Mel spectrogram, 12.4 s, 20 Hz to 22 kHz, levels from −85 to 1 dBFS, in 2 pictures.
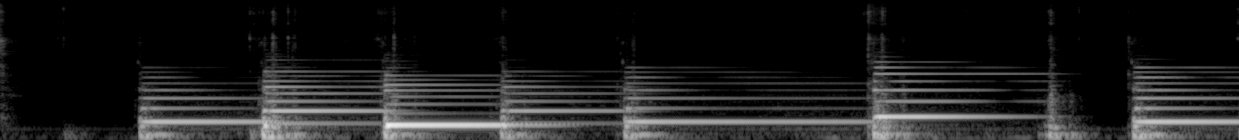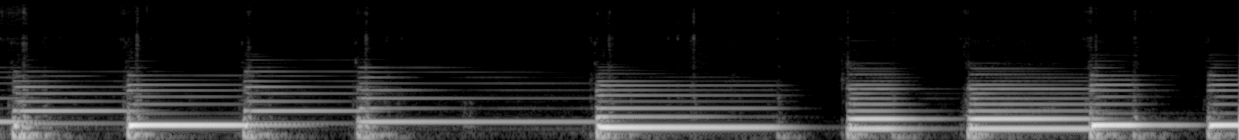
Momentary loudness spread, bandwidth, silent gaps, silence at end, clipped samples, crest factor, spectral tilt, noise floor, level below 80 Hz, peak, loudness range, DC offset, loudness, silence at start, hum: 19 LU; 4.5 kHz; none; 0 s; under 0.1%; 18 dB; -9 dB/octave; -64 dBFS; -44 dBFS; -4 dBFS; 7 LU; under 0.1%; -20 LUFS; 0.7 s; none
